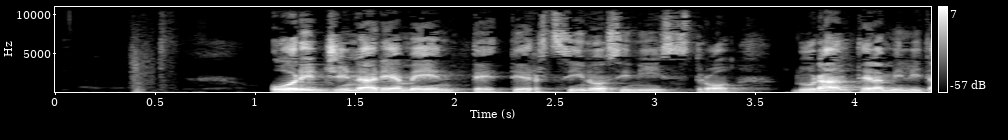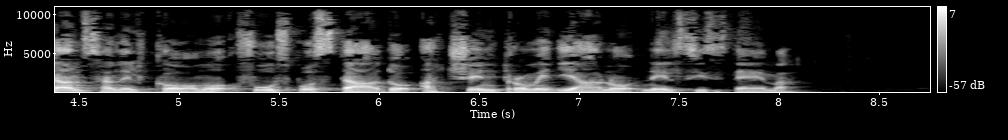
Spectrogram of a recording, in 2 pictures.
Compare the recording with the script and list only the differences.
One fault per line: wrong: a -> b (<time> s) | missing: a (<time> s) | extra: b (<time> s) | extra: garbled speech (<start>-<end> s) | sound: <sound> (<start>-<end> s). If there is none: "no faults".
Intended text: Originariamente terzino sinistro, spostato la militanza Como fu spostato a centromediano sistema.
wrong: spostato -> durante (3.7 s)
extra: nel (4.7 s)
extra: nel (7.3 s)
